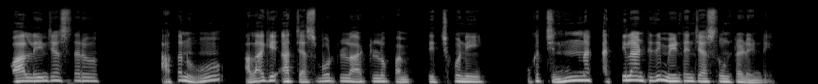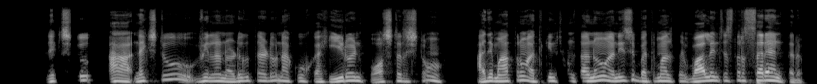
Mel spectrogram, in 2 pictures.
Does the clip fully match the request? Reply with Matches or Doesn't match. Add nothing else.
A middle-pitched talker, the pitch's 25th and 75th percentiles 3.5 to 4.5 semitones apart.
Matches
